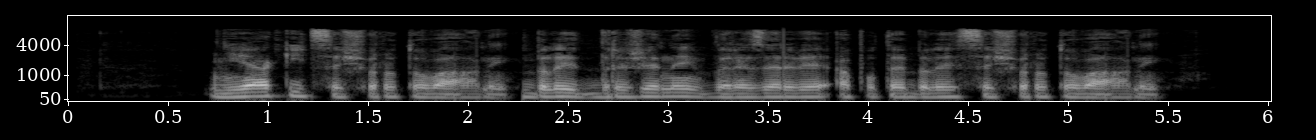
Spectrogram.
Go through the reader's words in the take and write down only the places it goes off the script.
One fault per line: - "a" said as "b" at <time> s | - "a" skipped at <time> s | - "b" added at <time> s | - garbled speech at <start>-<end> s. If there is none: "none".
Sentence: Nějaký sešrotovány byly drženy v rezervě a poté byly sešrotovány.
none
